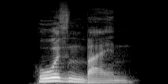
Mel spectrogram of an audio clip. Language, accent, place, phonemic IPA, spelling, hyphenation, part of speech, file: German, Germany, Berlin, /ˈhoːzn̩ˌbaɪ̯n/, Hosenbein, Ho‧sen‧bein, noun, De-Hosenbein.ogg
- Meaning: trouser leg, pant leg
